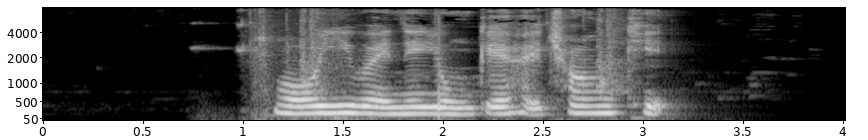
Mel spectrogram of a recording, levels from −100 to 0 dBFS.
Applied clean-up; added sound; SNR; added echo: classical method log-MMSE.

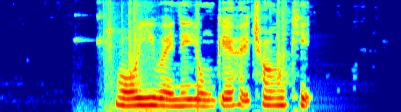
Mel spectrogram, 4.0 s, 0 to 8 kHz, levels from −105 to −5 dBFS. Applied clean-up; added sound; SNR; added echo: classical method spectral subtraction.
